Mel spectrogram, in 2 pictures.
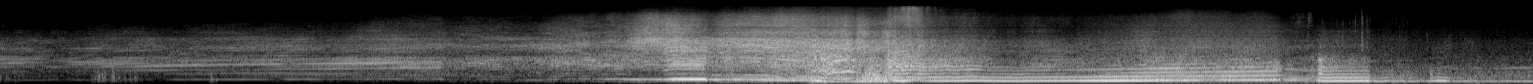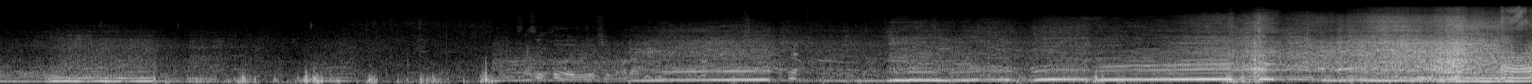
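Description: Opel Astra GSi rally car engine at high revs, getting louder as the car approaches and passes. The pitch drops and climbs in steps as the driver lifts off, brakes and changes gear through the bends, with some tyre noise.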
